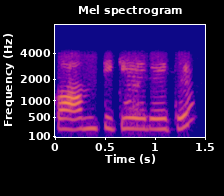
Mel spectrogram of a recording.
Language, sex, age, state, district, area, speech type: Odia, female, 45-60, Odisha, Sundergarh, rural, conversation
